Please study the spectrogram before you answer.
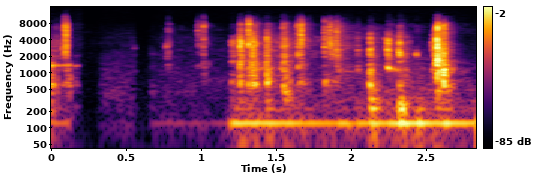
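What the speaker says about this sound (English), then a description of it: "What are you typing?" A computer keyboard is typed on in a few scattered taps, followed by a dense run of rapid clicking keystrokes, close and clear with no voices.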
